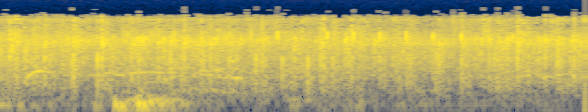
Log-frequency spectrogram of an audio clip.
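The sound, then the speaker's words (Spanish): An audience applauds the fathers for several seconds, a dense, even clatter of many hands clapping at once with no voices standing out. “Un aplauso a los padres.”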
